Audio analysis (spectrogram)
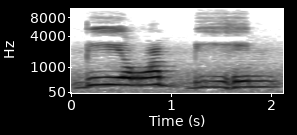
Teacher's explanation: ra sini kena baca tebal, jangan baca birab, baca bi ra, ya.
